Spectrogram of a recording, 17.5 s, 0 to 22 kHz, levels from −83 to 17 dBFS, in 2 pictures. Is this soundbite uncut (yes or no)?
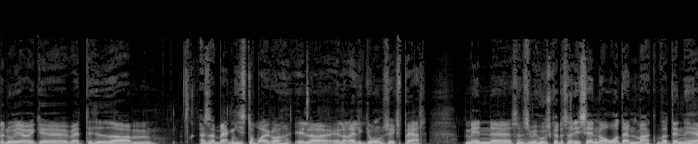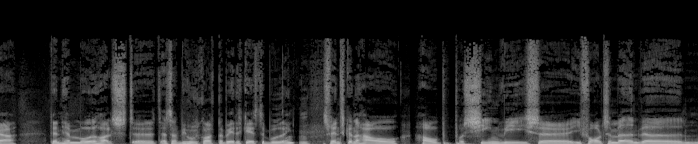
no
